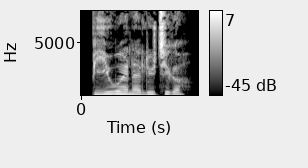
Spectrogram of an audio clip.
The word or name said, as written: bioanalytiker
